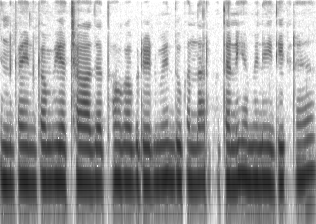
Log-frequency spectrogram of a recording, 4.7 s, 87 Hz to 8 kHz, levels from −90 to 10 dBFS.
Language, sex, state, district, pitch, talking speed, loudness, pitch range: Hindi, female, Bihar, Araria, 205 Hz, 215 wpm, -13 LUFS, 205-210 Hz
